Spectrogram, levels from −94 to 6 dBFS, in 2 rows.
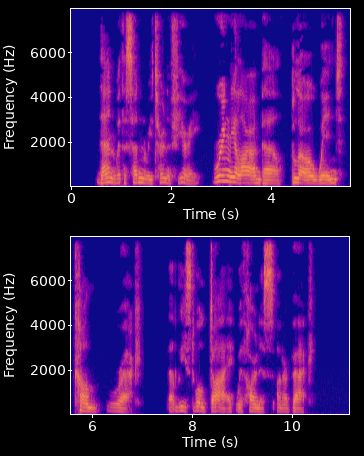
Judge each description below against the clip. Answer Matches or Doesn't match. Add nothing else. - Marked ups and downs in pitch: Doesn't match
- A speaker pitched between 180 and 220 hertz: Doesn't match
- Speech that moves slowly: Matches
